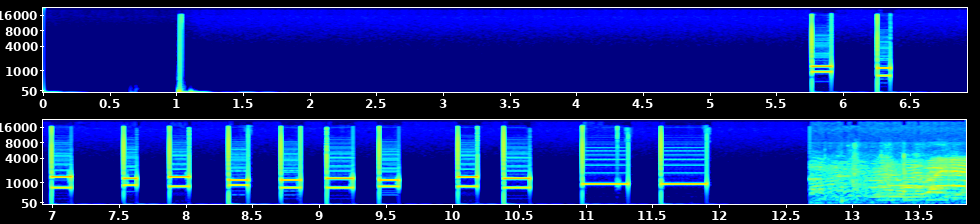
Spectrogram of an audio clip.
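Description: Telephone keypad tones, a rapid series of short two-pitch beeps, two longer tones after them, then a burst of line noise, following a long quiet stretch with a single thump near the start.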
